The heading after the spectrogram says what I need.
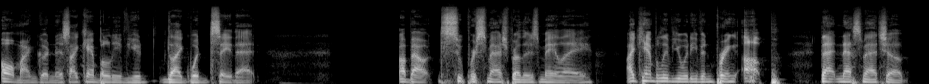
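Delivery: low, fake shocked outrage. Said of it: "feign being like".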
